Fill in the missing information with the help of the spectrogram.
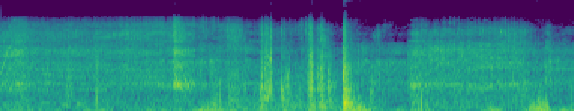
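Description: Several short knocks and clatter of a radio-controlled car's plastic body and chassis being handled on asphalt, the loudest knock a little after halfway.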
